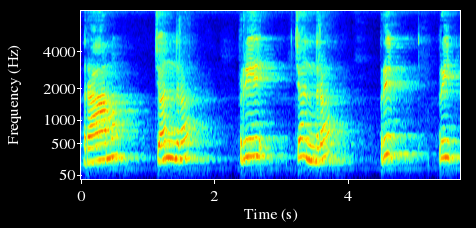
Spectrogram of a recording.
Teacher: प्री वर पुन्हा आघात येईल, कारण की पुढे जोडाक्षर आहे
